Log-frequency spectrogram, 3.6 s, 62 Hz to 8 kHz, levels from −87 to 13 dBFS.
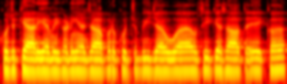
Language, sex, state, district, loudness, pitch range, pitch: Hindi, male, Chandigarh, Chandigarh, -16 LUFS, 135-140 Hz, 135 Hz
